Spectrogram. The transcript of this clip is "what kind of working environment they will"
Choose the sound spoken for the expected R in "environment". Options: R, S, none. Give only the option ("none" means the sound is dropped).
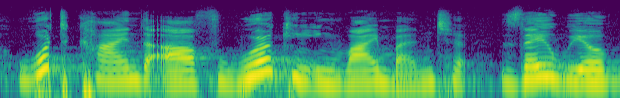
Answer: none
